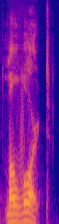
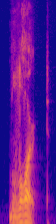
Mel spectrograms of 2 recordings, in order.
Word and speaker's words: Malort: But Carol says it's one syllable. Malort.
